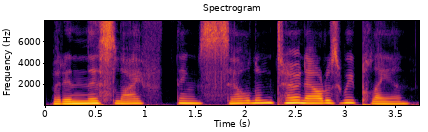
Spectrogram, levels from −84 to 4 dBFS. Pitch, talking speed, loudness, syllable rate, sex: 210 Hz, 175 wpm, -15 LUFS, 3.5 syllables/s, female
